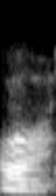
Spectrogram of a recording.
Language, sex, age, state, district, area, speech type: Manipuri, male, 45-60, Manipur, Imphal West, urban, conversation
